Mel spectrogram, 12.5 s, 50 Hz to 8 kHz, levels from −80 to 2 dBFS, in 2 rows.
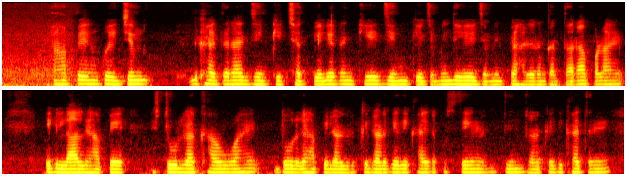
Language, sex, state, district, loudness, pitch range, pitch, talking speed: Hindi, female, Bihar, Darbhanga, -18 LUFS, 120-125 Hz, 125 Hz, 245 wpm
